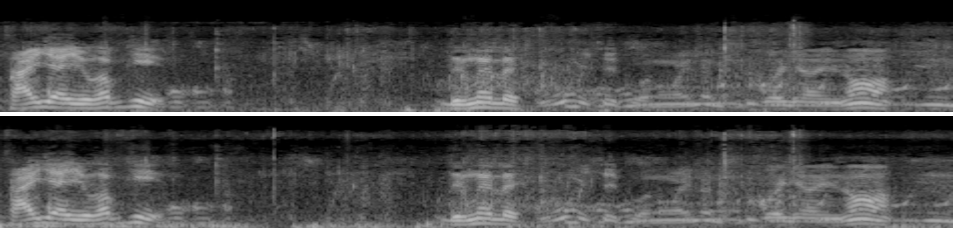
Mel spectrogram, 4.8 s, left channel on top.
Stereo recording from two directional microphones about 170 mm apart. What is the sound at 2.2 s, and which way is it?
Speech, 50° left (ahead or behind).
